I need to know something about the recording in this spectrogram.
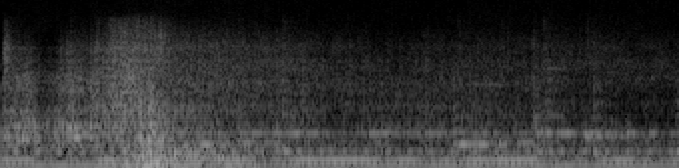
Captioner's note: car engine rumbling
